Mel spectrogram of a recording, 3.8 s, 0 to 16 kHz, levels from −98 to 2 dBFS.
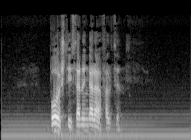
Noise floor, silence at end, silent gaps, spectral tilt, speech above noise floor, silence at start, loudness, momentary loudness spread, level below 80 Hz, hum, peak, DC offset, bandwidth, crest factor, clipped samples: -40 dBFS; 1.3 s; none; -4.5 dB/octave; 23 dB; 0.15 s; -18 LUFS; 17 LU; -44 dBFS; 50 Hz at -40 dBFS; 0 dBFS; under 0.1%; 11.5 kHz; 20 dB; under 0.1%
